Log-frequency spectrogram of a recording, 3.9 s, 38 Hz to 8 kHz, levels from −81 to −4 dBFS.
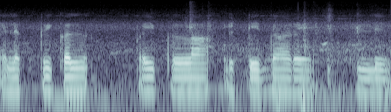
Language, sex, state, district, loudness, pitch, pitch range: Kannada, male, Karnataka, Dharwad, -21 LUFS, 100 Hz, 95-100 Hz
